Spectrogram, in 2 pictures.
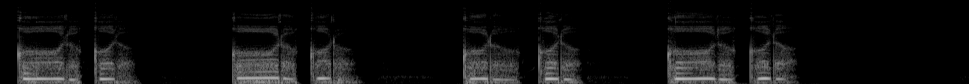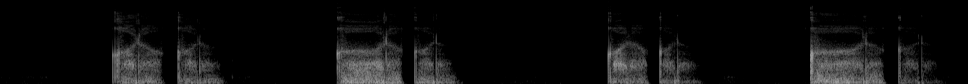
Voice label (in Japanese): ロリクルクルふつう, オノマトペ 左耳; 乳首オナ指示でカリカリタイムちょっぴりハードモード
